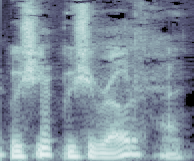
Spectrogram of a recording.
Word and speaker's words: Bushiroad: Bushiroad? – That's yeah, okay.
